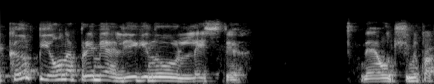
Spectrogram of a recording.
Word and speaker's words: Leicester: na Premier League no Leicer, né? Um time com a camisa azul. Não sei, não sei como é que eles no português se se pronuncia da mesma forma, mas se escreve Leicester.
